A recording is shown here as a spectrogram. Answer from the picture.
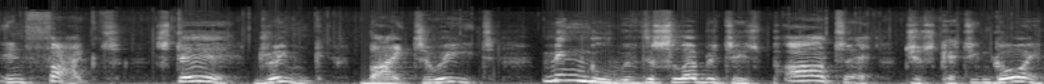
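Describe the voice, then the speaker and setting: Over light background noise, a put-on character voice moves at a fairly slow pace with very wide pitch swings. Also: man, fairly high pitch for a man. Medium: read story. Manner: breathless, clipped fragments.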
